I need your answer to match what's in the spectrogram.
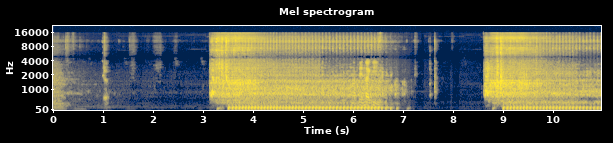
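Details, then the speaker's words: Yamaha Mio GT scooter starter, previously rough and heavy, cranking after the starter motor was disassembled and reassembled with cover marks aligned; two short, smooth, even cranking bursts with no grinding, starter now working normally. "Oke, teman-teman. Motor starter sekarang berfungsi dengan baik."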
